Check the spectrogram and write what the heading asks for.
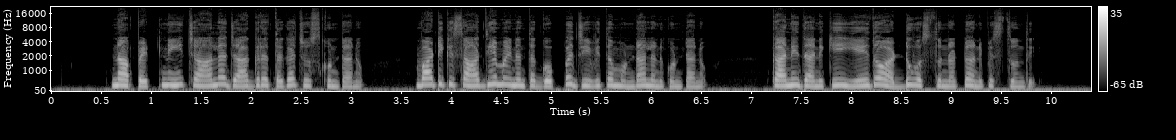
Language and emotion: Telugu, sad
